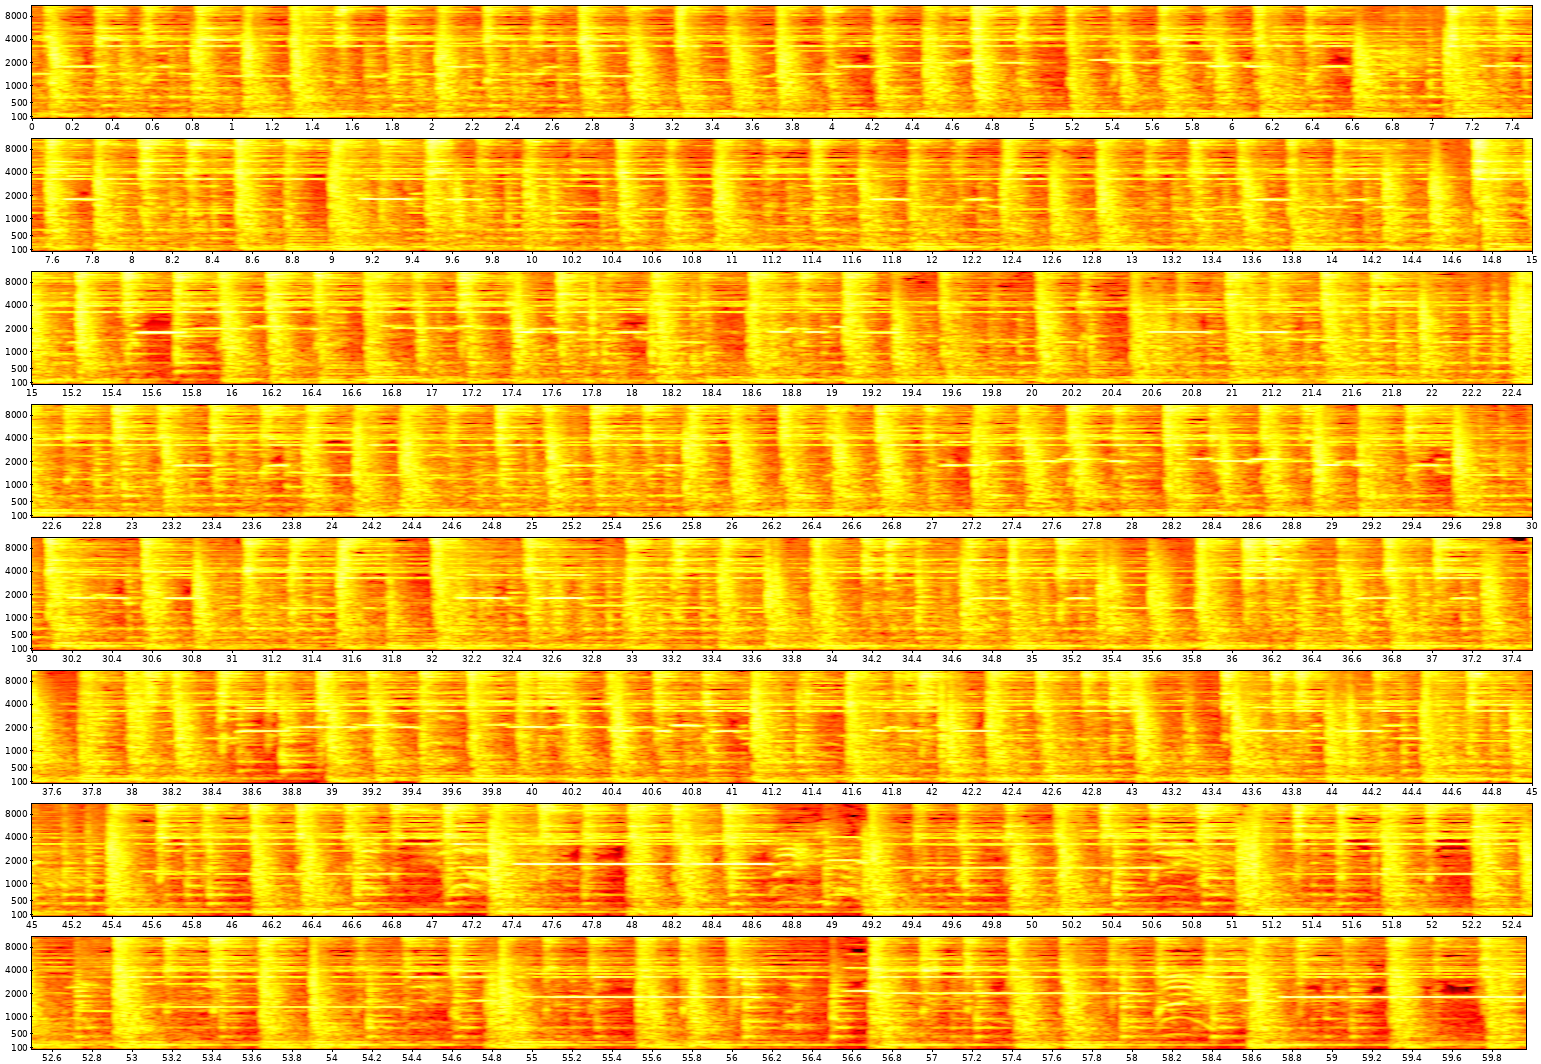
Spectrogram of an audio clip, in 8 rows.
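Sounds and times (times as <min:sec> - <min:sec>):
brass hand cymbals: 0:00.0 - 0:59.9
taiko drums playing fast: 0:00.0 - 0:59.9
short high held notes: 0:04.7 - 0:30.6.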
